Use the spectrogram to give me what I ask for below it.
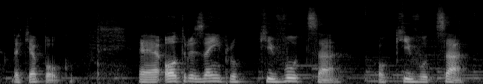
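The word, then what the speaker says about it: קבוצה: Outro exemplo, kivutza, ou kivutza. A pronúncia correta é k, é um k mudo, então kvutza, kvutza, e não kivutza, como as pessoas acrescentam esse i.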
